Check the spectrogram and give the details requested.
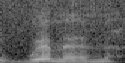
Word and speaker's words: women: this o says uh when we say women this o says I the short I sound from what I looked up it's because of the Old English origin it changes that vowel sound so it's women sounded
